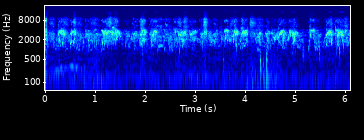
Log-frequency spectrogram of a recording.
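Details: Aviary colony of red-eyed budgies producing a steady overlapping chatter of scratchy chirps and short twittering notes from many birds together, unbroken over several seconds.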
